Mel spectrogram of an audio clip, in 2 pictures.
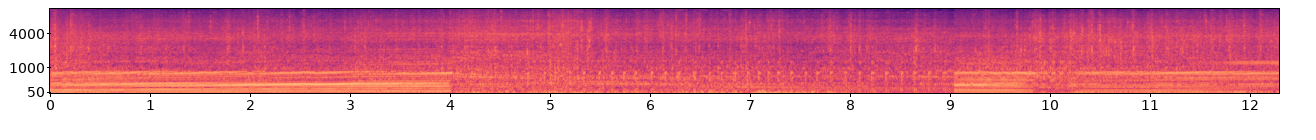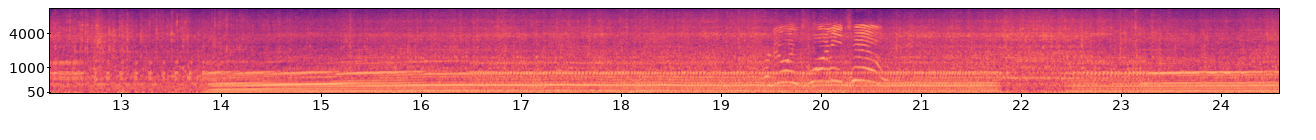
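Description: A 1982 moped fitted with a huge offroad tire on a test ride in the rain, its small engine droning and shifting pitch steadily over a long stretch, close and loud.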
